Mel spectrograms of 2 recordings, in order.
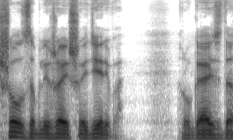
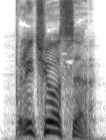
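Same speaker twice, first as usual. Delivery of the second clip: called back; 10 semitones higher, slower than usual. Acted. Wounded soldier answering the sheriff, shouting. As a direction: yell the answer back through pain.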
